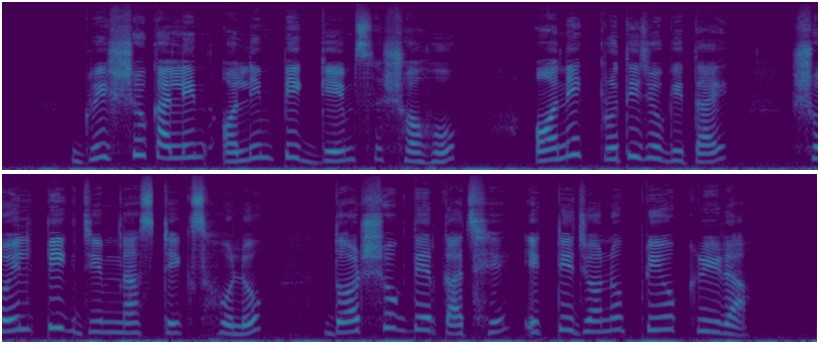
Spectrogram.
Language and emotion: Bengali, neutral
